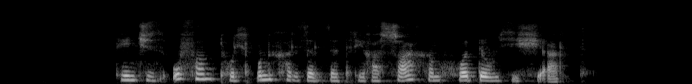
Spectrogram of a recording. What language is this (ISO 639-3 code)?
kbd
